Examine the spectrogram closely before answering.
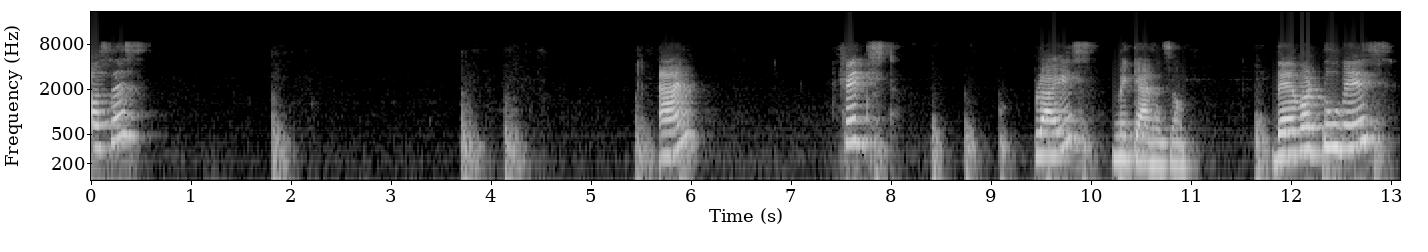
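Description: A young woman speaks calmly and clearly, as if explaining, in short phrases with pauses.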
